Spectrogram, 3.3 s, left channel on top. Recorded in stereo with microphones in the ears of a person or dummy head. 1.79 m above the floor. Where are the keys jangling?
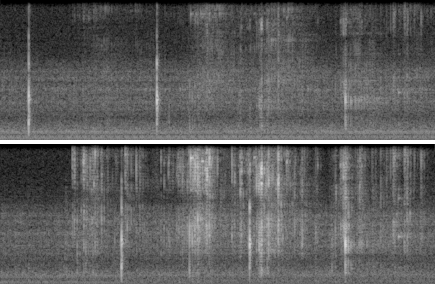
60° right (ahead or behind), 1.8 m; by 3.2 s 10° right (ahead or behind), 1.7 m.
